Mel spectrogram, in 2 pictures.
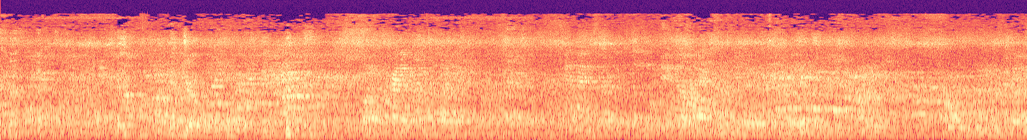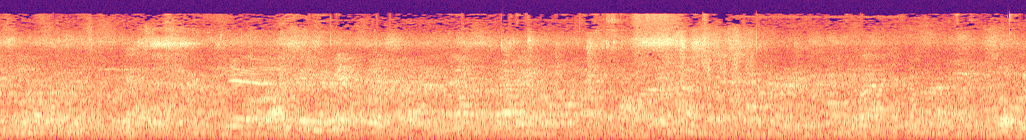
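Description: A crowd of adult visitors chatters in a large indoor hall.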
